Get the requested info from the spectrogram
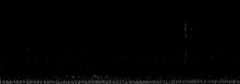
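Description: Near silence: a faint low room hum, with a couple of faint light ticks, one at the start and one near the end, from a wooden craft stick mixing acrylic paint in a cup.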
